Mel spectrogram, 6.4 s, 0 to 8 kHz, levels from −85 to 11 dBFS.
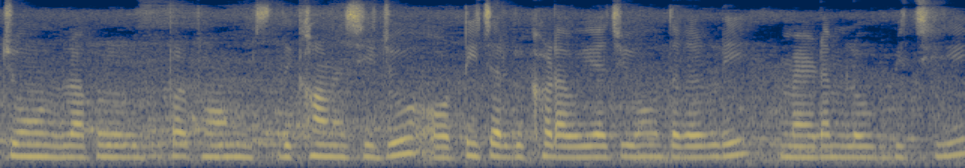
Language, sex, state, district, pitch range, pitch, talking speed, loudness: Garhwali, female, Uttarakhand, Tehri Garhwal, 200-215 Hz, 205 Hz, 175 wpm, -17 LUFS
